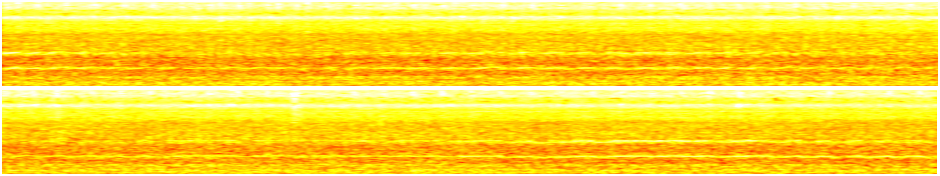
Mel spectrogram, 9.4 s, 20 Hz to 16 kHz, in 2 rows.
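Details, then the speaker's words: Dodge Ram 1500, believed 3.6 V6, idling: rough lumpy beat from a cylinder misfire, checked by pulling plug wires to listen for arcing taps. "When it's misfiring, you pull the wire, then it should hear like a tap, tap, tap, and it should be pretty loud because that's what you hear arcing from the ignition wire to the spark plug to the closest ground."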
